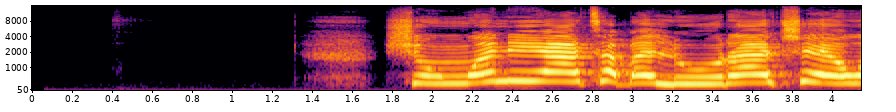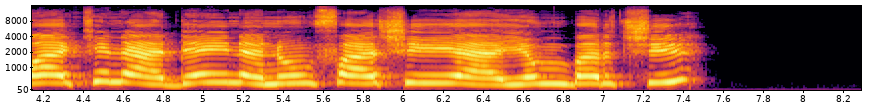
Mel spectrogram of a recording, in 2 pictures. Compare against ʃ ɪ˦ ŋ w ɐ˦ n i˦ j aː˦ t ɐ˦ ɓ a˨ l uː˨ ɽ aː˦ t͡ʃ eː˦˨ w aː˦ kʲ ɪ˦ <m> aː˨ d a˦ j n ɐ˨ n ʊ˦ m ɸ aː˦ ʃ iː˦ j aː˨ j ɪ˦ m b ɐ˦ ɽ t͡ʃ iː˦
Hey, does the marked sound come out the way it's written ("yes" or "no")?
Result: no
